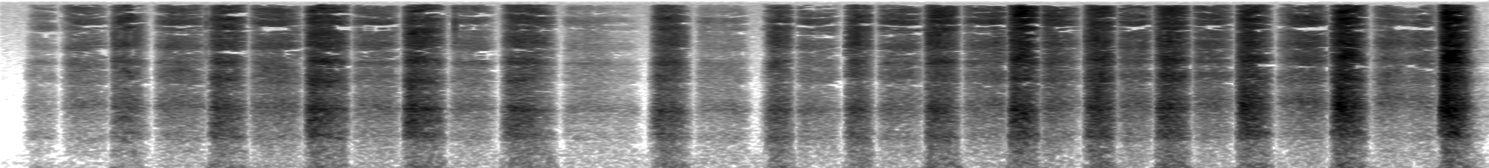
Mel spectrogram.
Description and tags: Heaving Breathing
Either someone tired or scared heavily breathing
boy, breathing, frighting, guy, heavy, male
